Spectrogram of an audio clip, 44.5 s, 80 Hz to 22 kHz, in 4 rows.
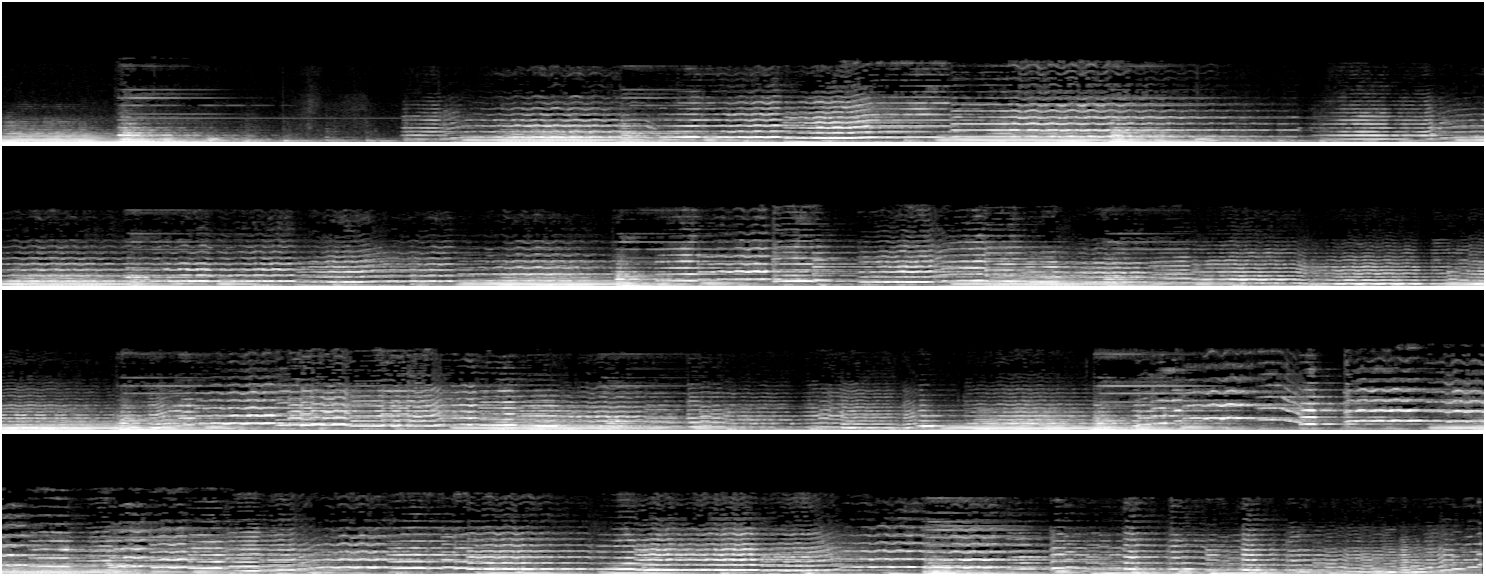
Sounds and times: Violin, fiddle: 0.9s - 44.4s.

